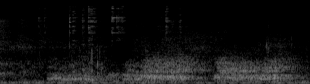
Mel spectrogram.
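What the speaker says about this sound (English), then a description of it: "Those crazy dogs." Dogs in a home at Christmas give soft whimpers and muffled, yipping barks, close and fairly quiet, in short bursts over a low background hum.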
